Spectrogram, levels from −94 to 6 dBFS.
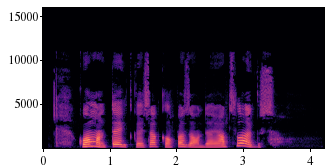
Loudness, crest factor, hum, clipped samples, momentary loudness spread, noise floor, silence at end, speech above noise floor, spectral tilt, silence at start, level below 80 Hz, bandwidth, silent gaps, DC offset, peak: -23 LUFS; 20 dB; none; under 0.1%; 12 LU; -72 dBFS; 0.8 s; 49 dB; -5 dB/octave; 0.6 s; -82 dBFS; 11 kHz; none; under 0.1%; -4 dBFS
